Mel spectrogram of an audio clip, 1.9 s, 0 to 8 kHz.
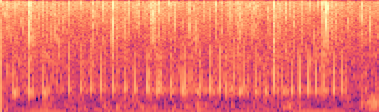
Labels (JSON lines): {"label": "biophony, rattle response", "recorder": "SoundTrap 500"}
